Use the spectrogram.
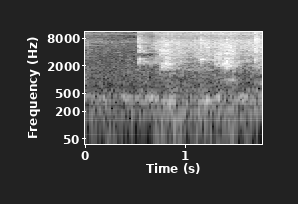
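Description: Carrot stir-fry being stirred in a pan, with a spatula scraping and clinking against the metal in a few quick strokes over a soft sizzle, close and moderately loud.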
